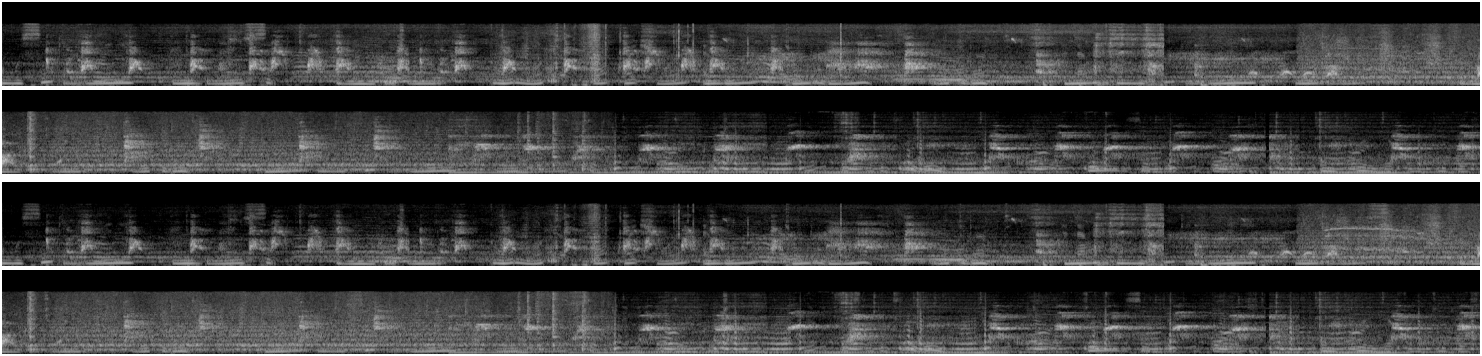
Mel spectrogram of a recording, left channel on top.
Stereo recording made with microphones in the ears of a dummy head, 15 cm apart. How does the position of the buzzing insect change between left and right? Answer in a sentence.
You can hear the buzzing insect move from left to right.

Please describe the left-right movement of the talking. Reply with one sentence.
You can hear the talking move from left to right.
